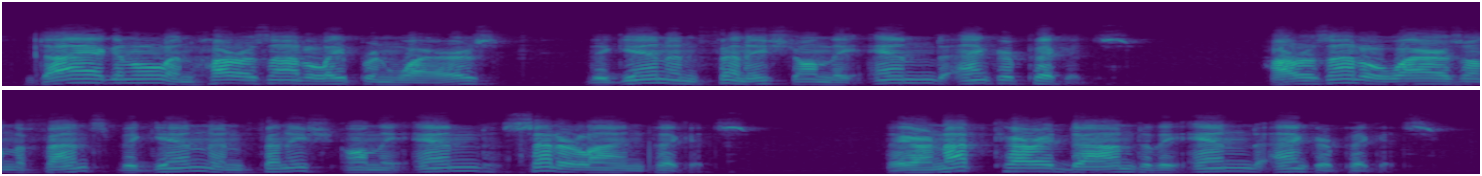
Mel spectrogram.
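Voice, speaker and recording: A man with a fairly high voice and an American accent, with ordinary pitch variation and a normal speaking voice. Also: moderate pace. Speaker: training film narrator. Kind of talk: 1930s US Army training film narration. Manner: formal, measured, dry instructional delivery; steady, matter-of-fact, newsreel-style cadence.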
